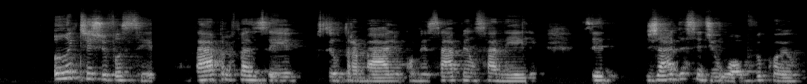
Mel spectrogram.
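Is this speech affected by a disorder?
No.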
